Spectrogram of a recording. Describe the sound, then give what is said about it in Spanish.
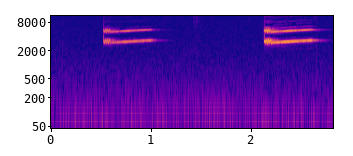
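A smartwatch emergency siren sounds two loud, high-pitched electronic tones, each about half a second long, separated by a pause of roughly a second, with no talking. “Y si damos a sirena, bueno, pues mirar.”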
